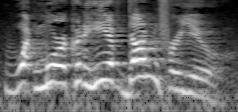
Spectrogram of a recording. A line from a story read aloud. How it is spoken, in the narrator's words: shouted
